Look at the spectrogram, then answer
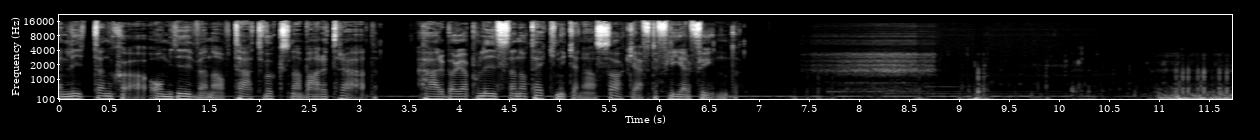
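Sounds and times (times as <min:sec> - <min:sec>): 
speech: 0:00.0 - 0:06.9
steady low underwater hum from diver's camera: 0:05.9 - 0:11.7.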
